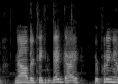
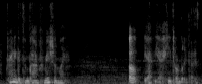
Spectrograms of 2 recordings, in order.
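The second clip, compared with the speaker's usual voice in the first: whispering; 6 dB quieter, faster than usual. Real, not acted. Whispering to someone off mic.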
